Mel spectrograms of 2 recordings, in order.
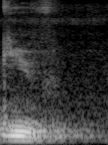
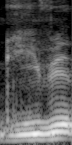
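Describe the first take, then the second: First: The word ends on the v, no vowel. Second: An extra vowel is sounded after the v. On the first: The speaker calls it right. "हम clearly सिर्फ बोलते हैं गिव" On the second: The speaker calls it wrong. "गिवे नहीं कहते हैं"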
